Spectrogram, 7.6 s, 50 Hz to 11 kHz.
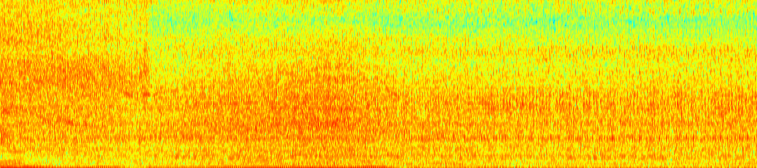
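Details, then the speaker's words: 2019 Volvo XC40, 2.0L L4 B4204T18, failed PCV oil trap (codes P0171, P0507): steady high idle sags to a lower, deeper note when oil cap is removed, idling down as it should; vacuum leak from bad oil trap. "Now for a little experiment. When you take the oil cap off, it should idle down to where it's supposed to."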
